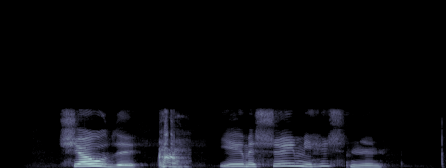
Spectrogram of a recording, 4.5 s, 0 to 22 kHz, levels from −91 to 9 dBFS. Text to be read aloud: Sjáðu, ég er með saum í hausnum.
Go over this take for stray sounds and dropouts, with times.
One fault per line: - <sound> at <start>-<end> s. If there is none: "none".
- throat clearing at 1.6-1.9 s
